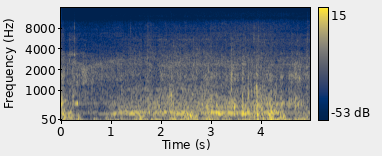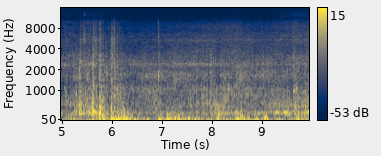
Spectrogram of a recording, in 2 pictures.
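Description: Mountain bike rolling down a dirt and rock trail: tyres crunching over the ground and the bike rattling, with wind noise on the microphone. A burst of clattering comes about five and a half seconds in.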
